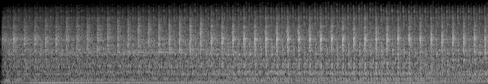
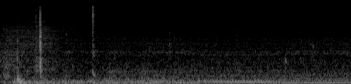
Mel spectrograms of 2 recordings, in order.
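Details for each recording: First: Kia Sportage G4KD 2.0 petrol at 101,000 km, knocking since a cold winter start after unknown oil: loud rapid steady metallic piston slap at idle, attributed to wrong oil and frost. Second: Kia Sportage G4KD 2.0, 101,000 km, first start after repair of severe piston knock that began at winter start: low steady idle hum, no knocking, a couple faint clicks at start, no error codes; normal idle before warming to 90 °C.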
